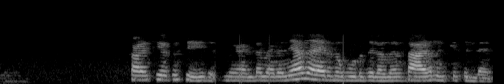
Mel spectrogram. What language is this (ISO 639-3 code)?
mal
